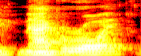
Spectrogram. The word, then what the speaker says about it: McElroy: I have in the TVS podcast studio guest athletic trainer Symone McElroy, and I have been pronouncing your last name correctly, McElroy? – Yes, that is how you pronounce it.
